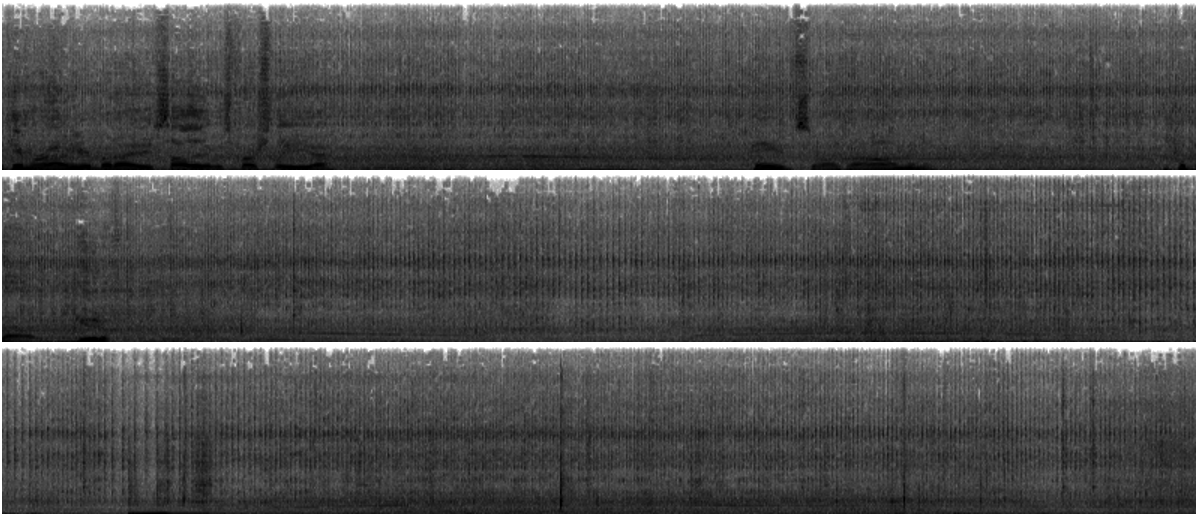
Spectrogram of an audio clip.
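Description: An electric motor whines, rising and falling in pitch as it speeds up and slows down.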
